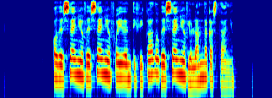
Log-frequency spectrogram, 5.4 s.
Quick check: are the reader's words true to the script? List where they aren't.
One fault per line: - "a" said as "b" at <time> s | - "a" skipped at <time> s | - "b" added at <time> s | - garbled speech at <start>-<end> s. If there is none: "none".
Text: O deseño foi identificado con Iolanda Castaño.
- "deseño" added at 1.8 s
- "con" said as "deseño" at 3.3 s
